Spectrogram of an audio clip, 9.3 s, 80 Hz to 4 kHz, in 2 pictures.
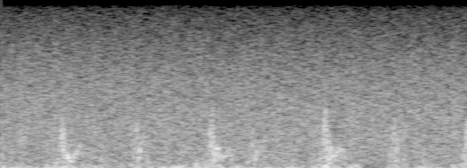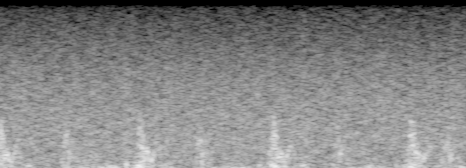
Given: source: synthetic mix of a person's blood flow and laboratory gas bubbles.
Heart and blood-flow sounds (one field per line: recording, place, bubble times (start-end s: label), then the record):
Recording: Doppler ultrasound of blood flow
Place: precordium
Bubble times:
no bubbles
From the record:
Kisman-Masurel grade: 000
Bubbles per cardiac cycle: 0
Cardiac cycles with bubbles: 0%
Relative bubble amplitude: no bubbles discernible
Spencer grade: 0 (complete lack of bubble signals)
